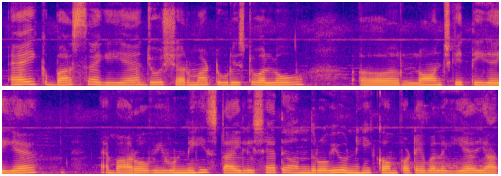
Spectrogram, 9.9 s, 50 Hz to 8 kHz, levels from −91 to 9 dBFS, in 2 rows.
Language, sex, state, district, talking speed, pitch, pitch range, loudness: Punjabi, female, Punjab, Fazilka, 180 wpm, 205 Hz, 195-220 Hz, -16 LUFS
